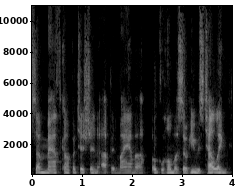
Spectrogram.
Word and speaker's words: Miami: And the funny thing is that everyone that's not from Oklahoma pronounces it Miami. – Yeah. – And I'm like, no, it's Miami.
